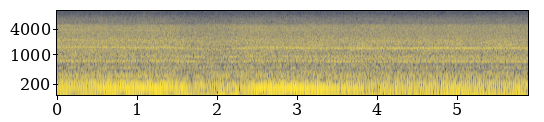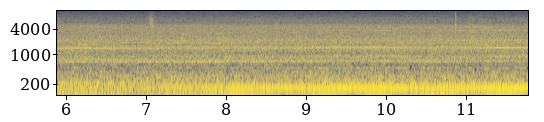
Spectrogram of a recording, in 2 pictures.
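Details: 1971 Chevy C10 truck on a cold start, cranked by a cheap year-old battery charged for two days: steady, even low idle with no misses, knocks or dips; the old six runs smoothly and sounds healthy.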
